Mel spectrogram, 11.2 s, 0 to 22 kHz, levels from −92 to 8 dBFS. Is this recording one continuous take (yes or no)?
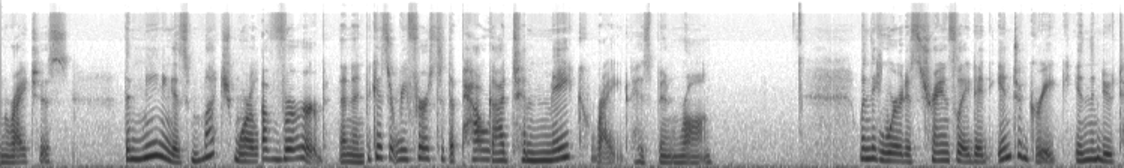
no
